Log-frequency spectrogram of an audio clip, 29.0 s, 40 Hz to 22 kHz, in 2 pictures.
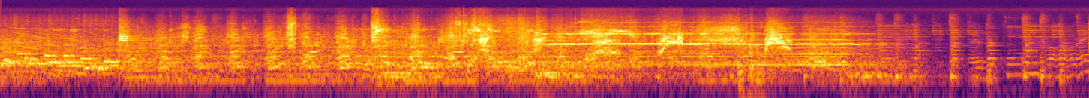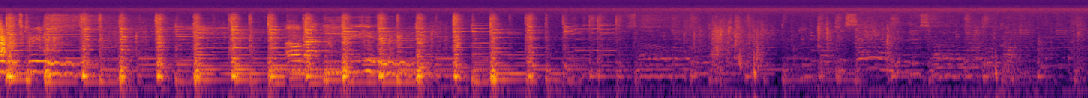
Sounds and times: Music: 0.0 - 29.0.

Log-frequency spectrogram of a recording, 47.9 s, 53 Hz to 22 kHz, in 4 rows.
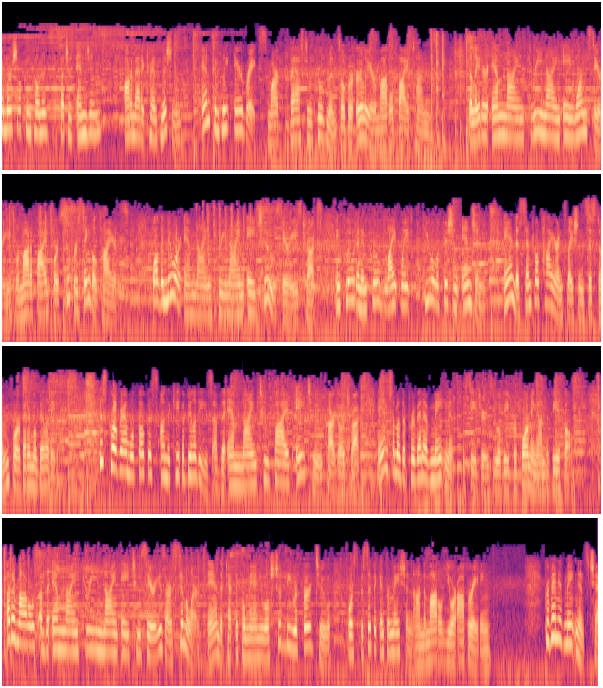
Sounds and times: Speech: 0.0 - 8.7, 9.3 - 25.2, 25.9 - 35.4, 36.0 - 45.7, 46.8 - 47.8
Music: 0.0 - 47.8.

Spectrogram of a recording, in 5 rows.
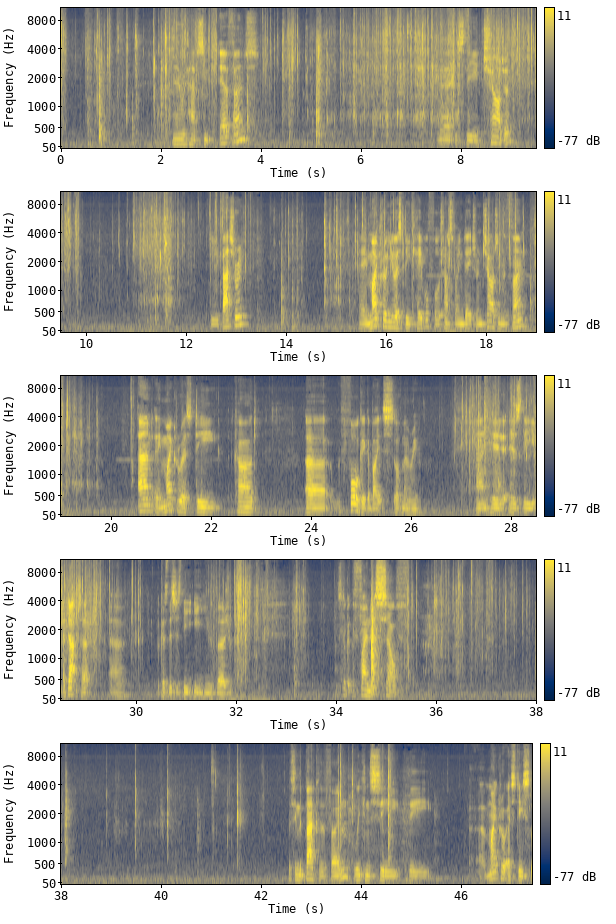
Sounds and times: Speech: 2.2 - 4.0, 7.5 - 9.1, 12.5 - 13.3, 15.4 - 18.9, 20.5 - 23.0, 23.9 - 26.3, 27.3 - 29.8, 30.4 - 32.0, 34.0 - 35.6, 42.6 - 45.5, 46.2 - 47.4.

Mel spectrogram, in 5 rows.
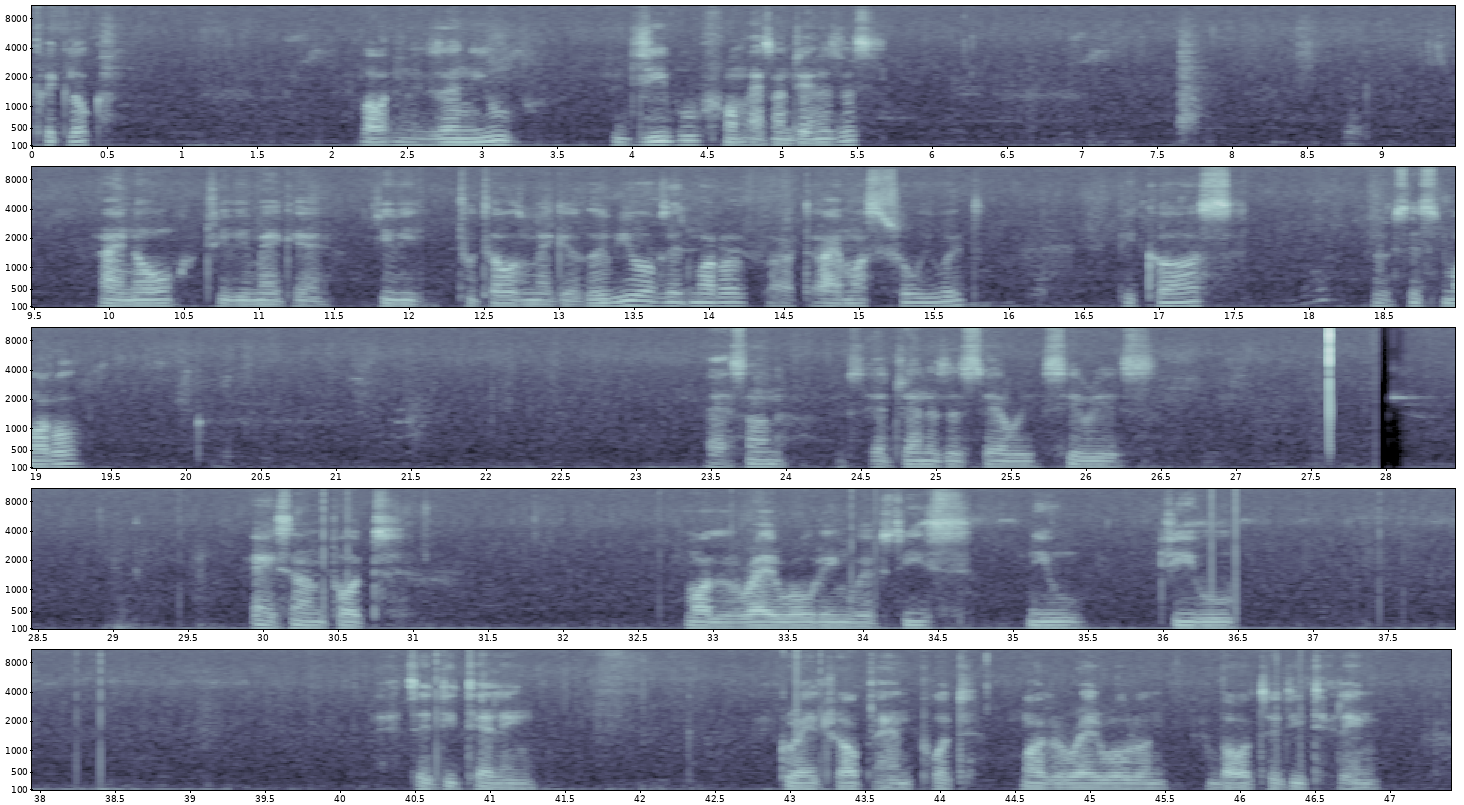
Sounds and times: Speech: 0.0 - 0.6, 2.2 - 5.8, 9.9 - 15.9, 16.7 - 19.4, 23.4 - 26.6, 29.9 - 31.0, 32.8 - 36.5, 40.2 - 41.4, 42.9 - 47.0.

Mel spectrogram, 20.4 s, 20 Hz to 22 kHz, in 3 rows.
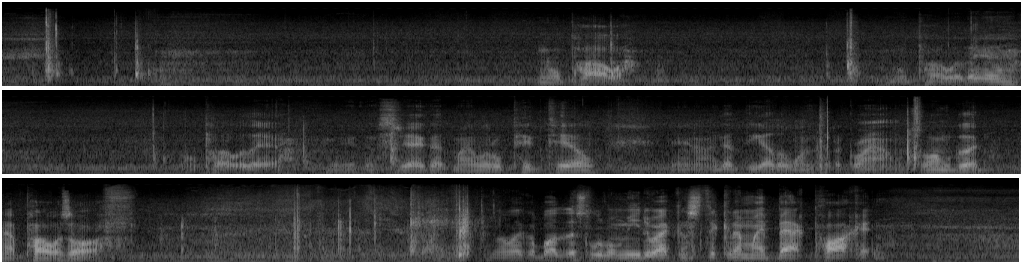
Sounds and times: Speech: 3.6 - 4.3, 5.9 - 6.8, 8.0 - 14.5, 16.8 - 19.4.

